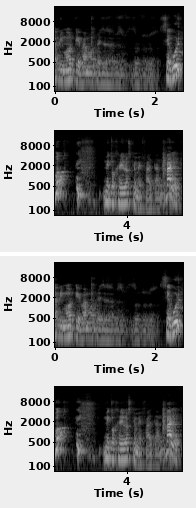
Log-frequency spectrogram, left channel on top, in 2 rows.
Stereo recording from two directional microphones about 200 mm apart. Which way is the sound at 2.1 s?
5° left (ahead or behind).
